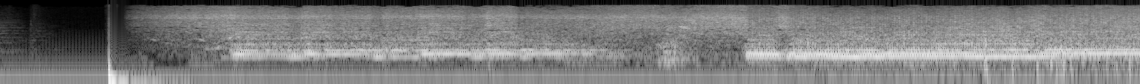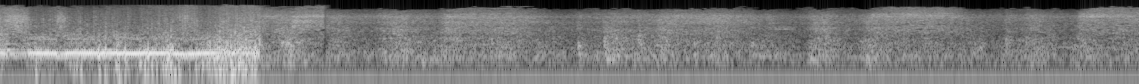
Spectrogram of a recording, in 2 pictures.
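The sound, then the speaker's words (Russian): A steam locomotive whistle sounds as a train crosses the Andes between Quito and Guayaquil in Ecuador. Two long, loud, steady harmonic blasts ring out over constant hissing and rumbling rail noise, and the clatter continues after the whistle stops. “А у нас опять, дорогие друзья, паровозный гудок.”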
